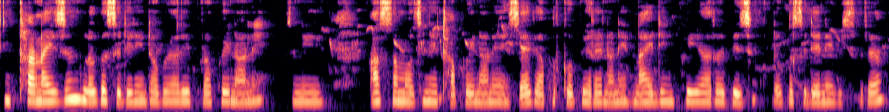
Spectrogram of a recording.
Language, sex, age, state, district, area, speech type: Bodo, female, 18-30, Assam, Udalguri, urban, spontaneous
